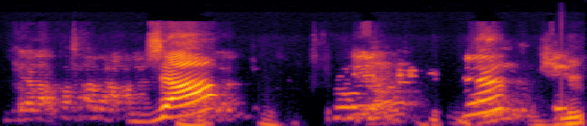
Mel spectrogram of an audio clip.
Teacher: we don't have that y sound sneaking in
